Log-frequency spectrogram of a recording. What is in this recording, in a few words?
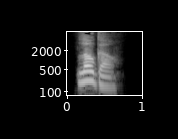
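"logo", American English, female; 1000 hours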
